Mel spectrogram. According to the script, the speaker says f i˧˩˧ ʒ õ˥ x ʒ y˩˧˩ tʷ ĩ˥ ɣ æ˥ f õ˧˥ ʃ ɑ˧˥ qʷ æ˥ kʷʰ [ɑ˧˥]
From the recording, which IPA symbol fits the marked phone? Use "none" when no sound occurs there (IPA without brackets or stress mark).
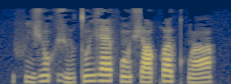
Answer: ɑ̃˧˥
